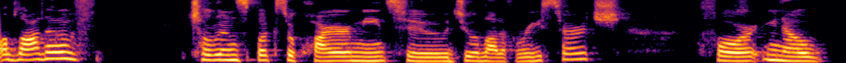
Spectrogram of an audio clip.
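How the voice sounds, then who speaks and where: A woman's voice: medium pitch, dry recording. A woman illustrator talking casually about her creative process, with plenty of "um" and "you know". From Taiwan. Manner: chatty, lots of fillers. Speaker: picture book illustrator. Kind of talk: casual chat. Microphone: video call.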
